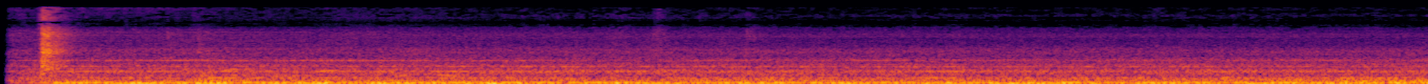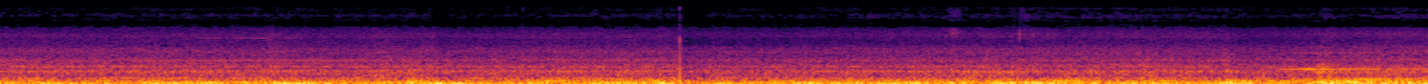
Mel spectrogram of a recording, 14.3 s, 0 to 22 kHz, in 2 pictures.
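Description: A 762 mm narrow-gauge Yokkaichi Asunarou Railway train running along the track, heard from inside the car: a steady low rumble with a faint steady whine over it, and a few light clicks.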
